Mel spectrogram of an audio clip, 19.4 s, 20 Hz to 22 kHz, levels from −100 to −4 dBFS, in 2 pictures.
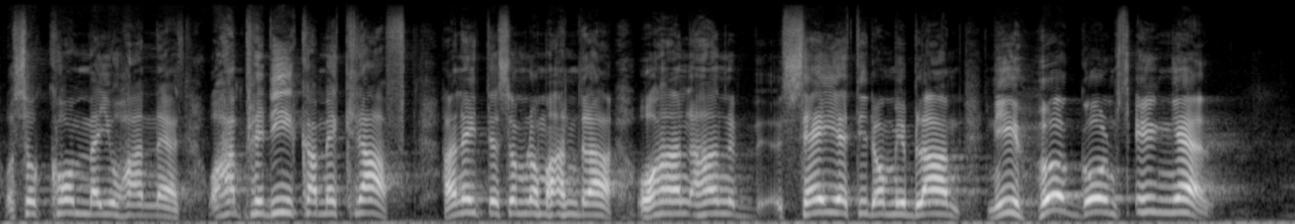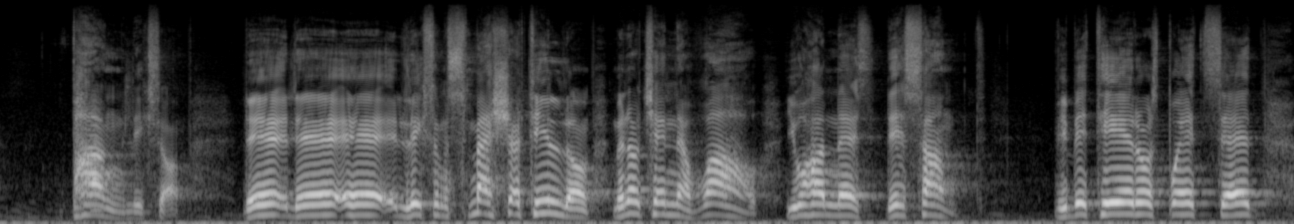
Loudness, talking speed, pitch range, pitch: -29 LUFS, 140 wpm, 195-230 Hz, 210 Hz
